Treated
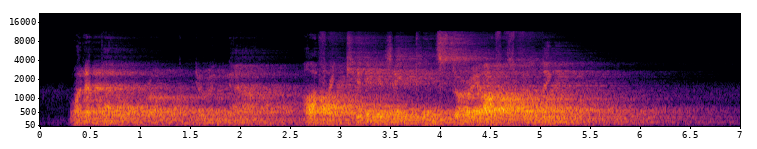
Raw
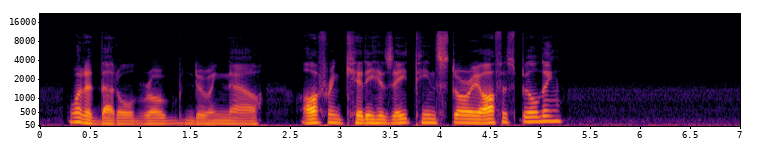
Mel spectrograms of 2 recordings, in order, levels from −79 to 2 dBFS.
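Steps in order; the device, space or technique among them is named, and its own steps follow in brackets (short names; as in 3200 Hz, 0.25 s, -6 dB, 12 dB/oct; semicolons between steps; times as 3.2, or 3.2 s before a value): whispering ghost (whisperiser; HPF 370 Hz 6 dB/oct; reverb RT60 3.2 s, pre-delay 64 ms, DRR -1.5 dB)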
